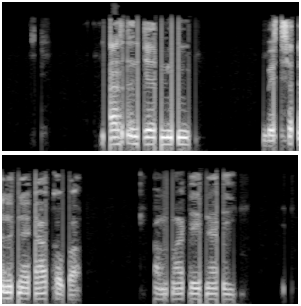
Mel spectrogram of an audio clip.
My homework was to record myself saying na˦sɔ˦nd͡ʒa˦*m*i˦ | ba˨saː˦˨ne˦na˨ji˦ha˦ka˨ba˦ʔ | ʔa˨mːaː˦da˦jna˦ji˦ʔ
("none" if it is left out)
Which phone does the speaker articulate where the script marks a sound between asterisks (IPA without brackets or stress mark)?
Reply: m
